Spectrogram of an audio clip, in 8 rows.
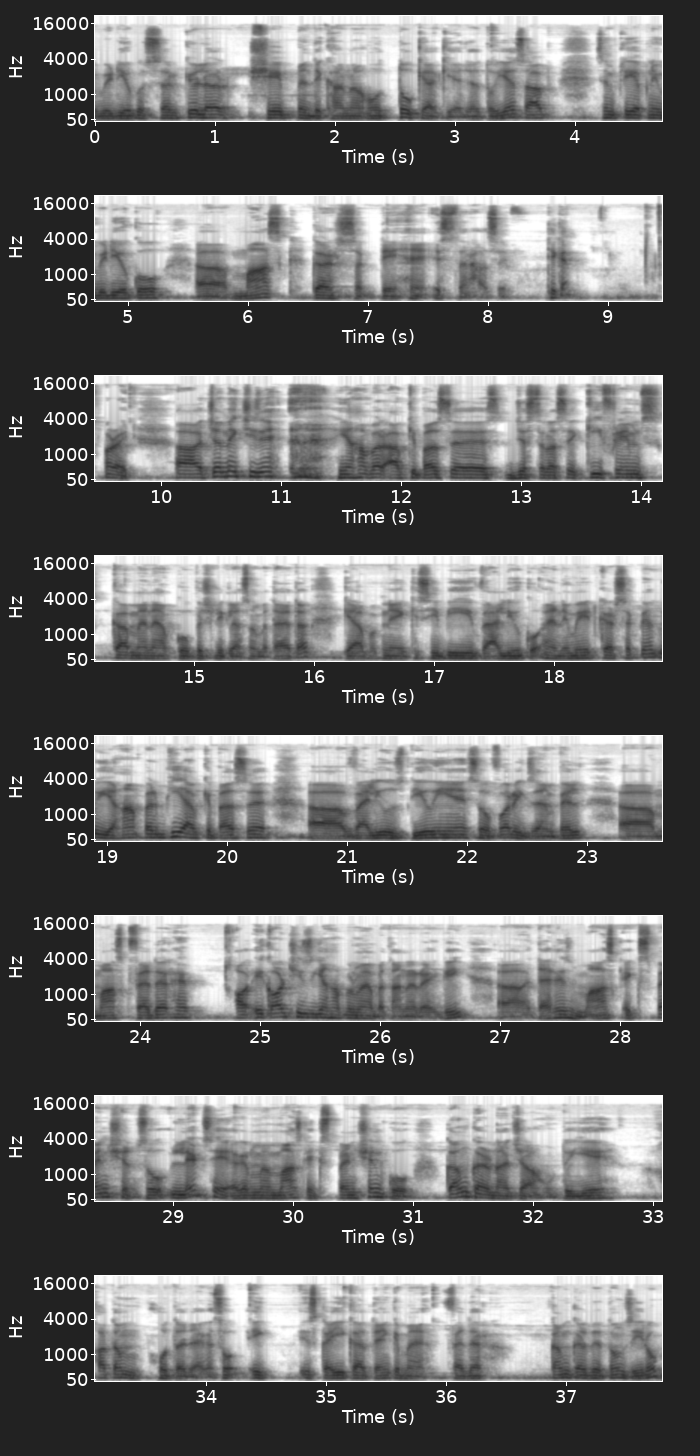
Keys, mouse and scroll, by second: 7.5 space, 9.3-13.6 drag, 29.5-37.8 drag.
